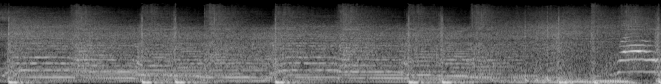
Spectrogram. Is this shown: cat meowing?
yes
